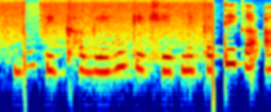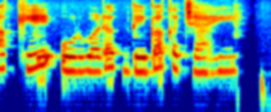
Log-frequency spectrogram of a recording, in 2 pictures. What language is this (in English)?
Maithili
